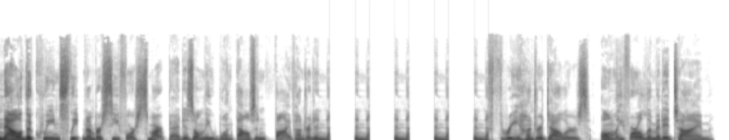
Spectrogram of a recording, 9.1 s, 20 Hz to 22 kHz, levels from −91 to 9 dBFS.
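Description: At 0.43 s, right after "now the", the speech and its background noise drop together by about 9 dB and stay there: a sudden gain jump, likely a gain change applied without a ramp. From 4.13 to 6.11 s comes a stutter with silent gaps, where a 175 ms burst repeats four times every 495 ms with 320 ms of digital silence between, likely a stalled stream replaying its last fragment.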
